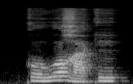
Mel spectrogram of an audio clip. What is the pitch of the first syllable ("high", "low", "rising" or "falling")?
low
